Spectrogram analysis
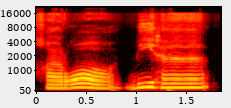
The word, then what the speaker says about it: خرابها: Kha is heavy because it's from the heavy. Ra is heavy because of having fatha on the top, and alif is madda. So we have stretched this word ra, khara biha.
